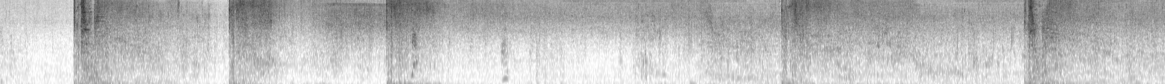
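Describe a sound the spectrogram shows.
Explosions boom in loud sudden bursts.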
